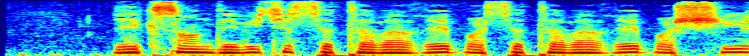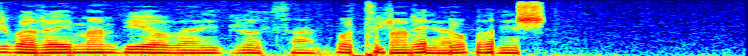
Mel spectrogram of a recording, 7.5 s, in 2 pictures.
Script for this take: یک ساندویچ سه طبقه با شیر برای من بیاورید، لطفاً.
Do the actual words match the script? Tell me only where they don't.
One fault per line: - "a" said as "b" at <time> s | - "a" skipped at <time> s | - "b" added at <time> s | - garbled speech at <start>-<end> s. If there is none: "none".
- "سه طبقه با" added at 2.4 s
- garbled speech at 5.4-6.5 s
